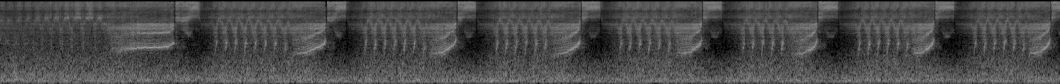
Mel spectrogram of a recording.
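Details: Summer song of a Walker's cicada, 22 August 2021, Nikon Z7 recording: repeated high, buzzy phrases rising sharply then breaking into fast pulses, spaced roughly every one to one and a half seconds over constant background hiss.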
